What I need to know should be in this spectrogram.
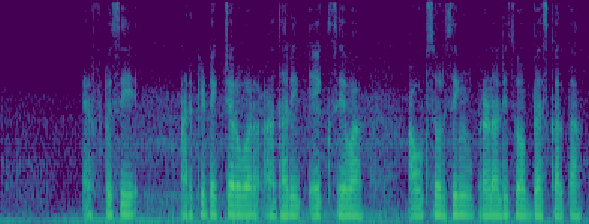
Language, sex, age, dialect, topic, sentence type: Marathi, male, 18-24, Southern Konkan, agriculture, statement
